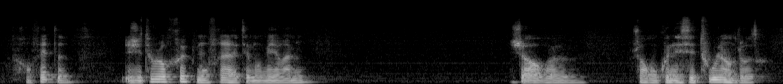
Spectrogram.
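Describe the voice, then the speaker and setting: Pausing long and often, a man talks at a moderate pace in a very deep, low voice with fairly even intonation. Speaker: actor. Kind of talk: acting demo monologue, dramatic performance of a scene. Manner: halting, hesitant with many pauses and restarts, emotional.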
